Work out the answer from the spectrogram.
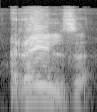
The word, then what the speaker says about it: rails: Rails, S is pronounced as Z. Rails, see here, S is pronounced as Z.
